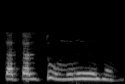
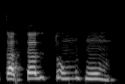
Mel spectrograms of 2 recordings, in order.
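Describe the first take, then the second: First: An extra u vowel follows tum before hum. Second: Tum runs straight into hum with no added vowel. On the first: The speaker calls it right. "for the fluency" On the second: The speaker calls it wrong. "it is so hard"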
